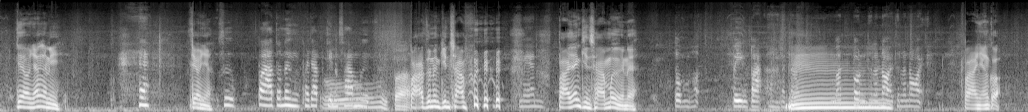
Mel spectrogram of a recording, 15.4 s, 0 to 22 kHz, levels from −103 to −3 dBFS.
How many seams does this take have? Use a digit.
0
